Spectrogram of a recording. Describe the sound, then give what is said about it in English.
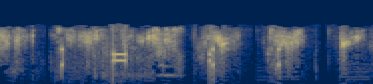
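A harsh, crackly phone line carries choppy bursts of distorted noise, with a brief dialing-style beep tone cutting through partway in; no one speaks. “Yeah, somebody's got a phone open and the radio's playing or something like that.”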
